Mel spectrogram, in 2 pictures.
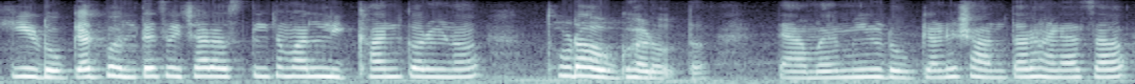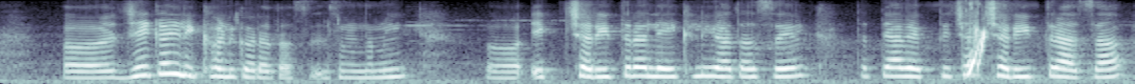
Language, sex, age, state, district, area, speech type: Marathi, female, 18-30, Maharashtra, Nashik, urban, spontaneous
